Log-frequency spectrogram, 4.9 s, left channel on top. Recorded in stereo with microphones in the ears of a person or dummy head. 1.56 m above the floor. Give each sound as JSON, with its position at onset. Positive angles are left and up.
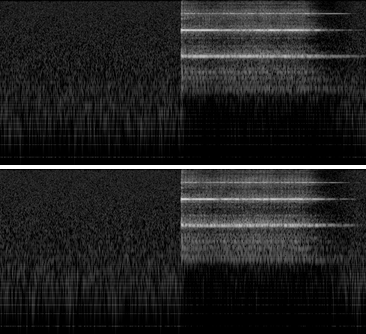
{"t": 2.4, "sound": "a phone ringing", "side_deg": 0, "distance_m": 5.5}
